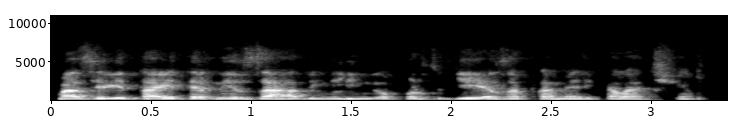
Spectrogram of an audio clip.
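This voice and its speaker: Gravelly Brazilian man hosting a live talk. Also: mid-range voice, steady tone, fast. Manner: hesitant, many fillers and restarts. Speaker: host of a live talk on music therapy. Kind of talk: casual live-stream lecture. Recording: dull lo-fi live-stream audio.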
